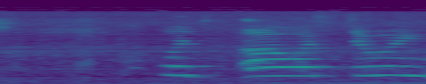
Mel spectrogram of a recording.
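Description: A young girl singing a few short, held notes on nearly the same pitch, starting about a second in.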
